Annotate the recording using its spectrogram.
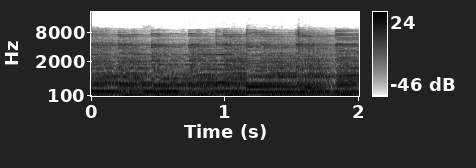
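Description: Blues piano played on a Roland digital stage piano and heard through the PA: sustained chords and melody notes that change a few times a second.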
